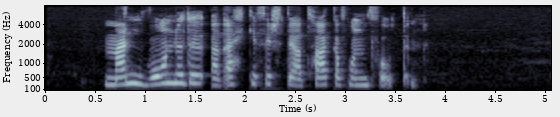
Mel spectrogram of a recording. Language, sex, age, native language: Icelandic, female, 20-29, Icelandic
